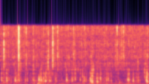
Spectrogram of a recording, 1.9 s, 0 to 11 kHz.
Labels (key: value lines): label: biophony, sea urchins (Echinidae)
recorder: SoundTrap 600 or HydroMoth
